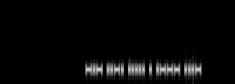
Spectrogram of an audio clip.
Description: Morse code, heard as a keyed tone, about 69 wpm, 700 Hz. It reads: KF5EJV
